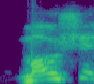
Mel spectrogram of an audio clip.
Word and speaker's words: Moshe: Moshe is the way they say it in Hebrew.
